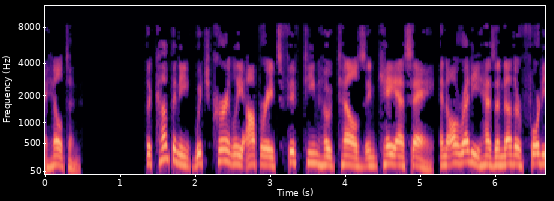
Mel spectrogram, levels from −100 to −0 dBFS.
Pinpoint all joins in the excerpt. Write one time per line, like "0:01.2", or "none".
0:01.1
